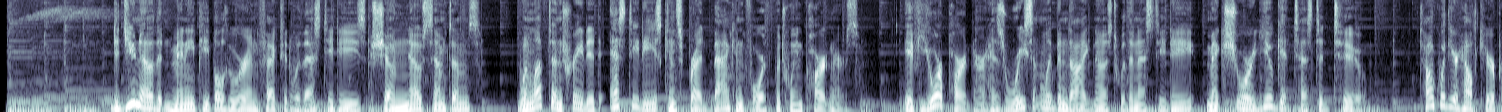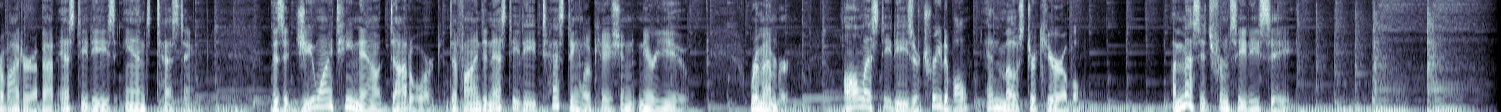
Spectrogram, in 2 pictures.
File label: PSA Male Anncr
